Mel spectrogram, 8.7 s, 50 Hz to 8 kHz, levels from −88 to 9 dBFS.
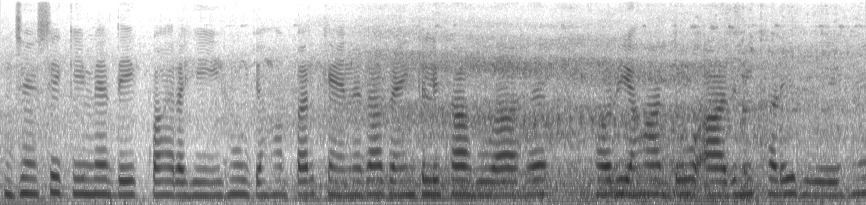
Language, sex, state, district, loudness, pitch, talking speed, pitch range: Hindi, female, Madhya Pradesh, Katni, -17 LUFS, 200 Hz, 145 wpm, 195-210 Hz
